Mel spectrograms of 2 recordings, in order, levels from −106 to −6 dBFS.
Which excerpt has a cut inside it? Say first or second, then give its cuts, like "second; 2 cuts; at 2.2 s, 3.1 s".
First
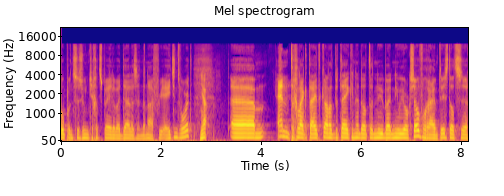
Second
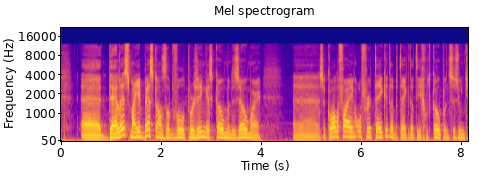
second; 1 cut; at 6.2 s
